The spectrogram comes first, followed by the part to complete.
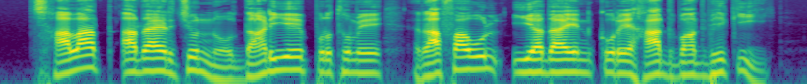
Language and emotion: Bengali, neutral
